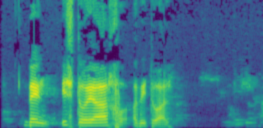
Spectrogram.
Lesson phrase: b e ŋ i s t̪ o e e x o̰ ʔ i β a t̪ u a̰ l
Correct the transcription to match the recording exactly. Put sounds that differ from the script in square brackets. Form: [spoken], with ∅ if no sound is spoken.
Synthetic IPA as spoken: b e ŋ i s t̪ o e [a] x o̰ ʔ [a] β [i] t̪ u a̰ l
